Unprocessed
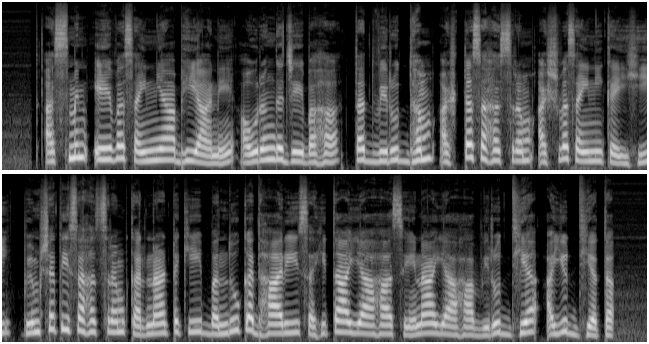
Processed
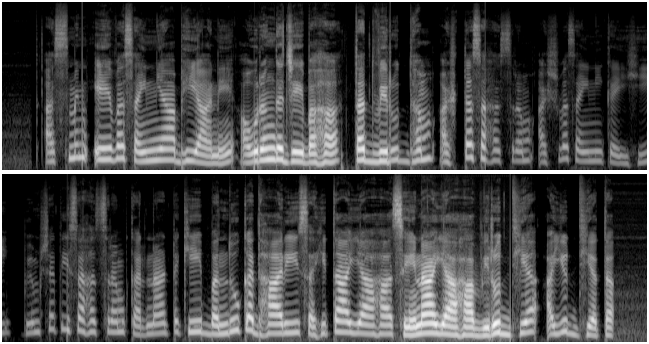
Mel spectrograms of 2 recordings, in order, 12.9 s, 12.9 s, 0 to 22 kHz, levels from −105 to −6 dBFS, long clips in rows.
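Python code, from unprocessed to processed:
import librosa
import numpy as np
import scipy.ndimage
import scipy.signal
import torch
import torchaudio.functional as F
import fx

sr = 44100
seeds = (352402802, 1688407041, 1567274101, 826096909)

y = fx.gain(x, sr, db=fx.steps((0.0, -8.5), (0.81, -1.5), (2.53, 6.0), (3.89, -5.5), (4.84, -17.0), (7.11, -8.5), (8.26, 2.0), (10.39, 12.0), (11.54, 0.0)))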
